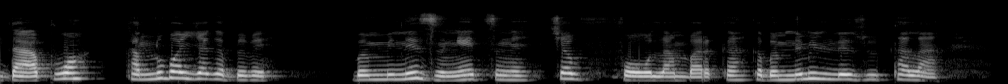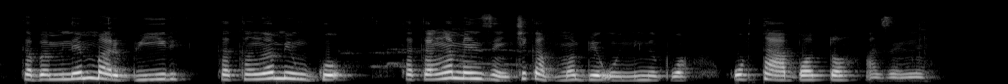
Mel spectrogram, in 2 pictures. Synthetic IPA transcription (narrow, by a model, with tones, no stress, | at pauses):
daː˨pʊ˦ɔ˦ | ka˨nʊ˦bɔ˦ja˦ɡa˨bɛ˦bɛ˨ | ba˨mi˨ne˦zɪ˨ŋɛ˦tɪ˦ŋɛ˦ | t͡ʃɛ˦ | fɔ˨la˨mba˨ɾɪ˨ka˦ka˨ba˨mi˨ne˦mi˦n˦le˦zu˦ta˦laː˨ | ka˨ba˨mi˨ne˦ma˨ɾɪ˨biː˦ɾi˦ | ka˨ka˨ŋa˦mi˦ŋɡo˦ | ka˨ka˨ŋa˦mɪ˦nzɪ˨n˨t͡ʃɪ˦ka˨mɔ˦be˦o˨ni˦ŋe˦pu˦ɔ˦ | kʊ˦taː˦˨bɔ˦tɔ˦a̰˨zɪ˨nːɪ˦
